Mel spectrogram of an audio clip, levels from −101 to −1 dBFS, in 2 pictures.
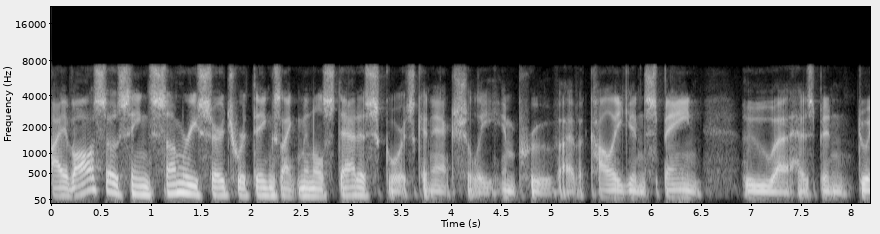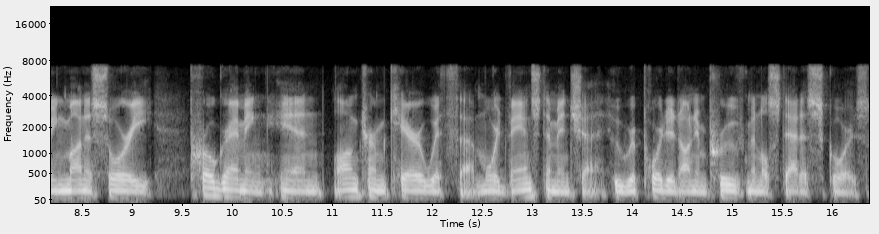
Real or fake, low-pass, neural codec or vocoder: real; 7.2 kHz; none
